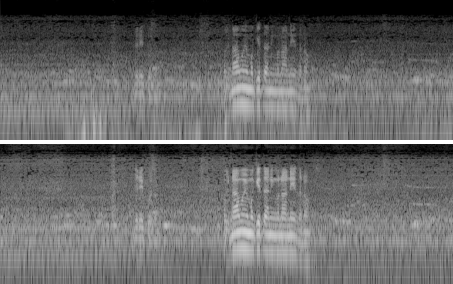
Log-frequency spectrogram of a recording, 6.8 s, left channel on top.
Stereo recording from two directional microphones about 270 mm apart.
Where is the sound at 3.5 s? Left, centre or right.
Right.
